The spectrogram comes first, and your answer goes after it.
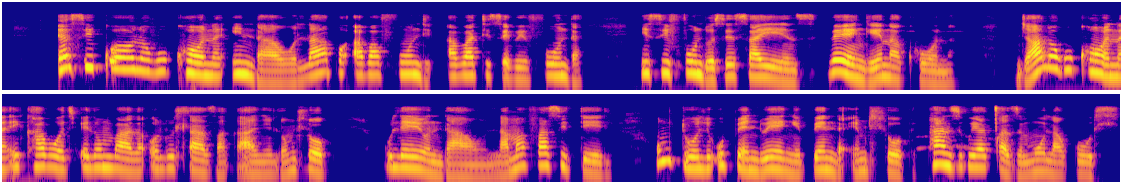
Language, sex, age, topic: North Ndebele, female, 25-35, education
